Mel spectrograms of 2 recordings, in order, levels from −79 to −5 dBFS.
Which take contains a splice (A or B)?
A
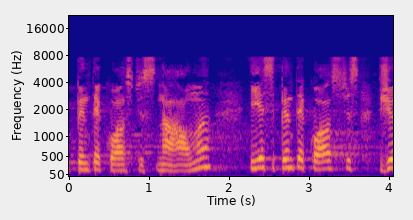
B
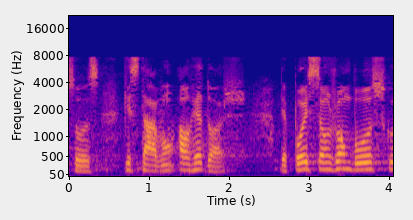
B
